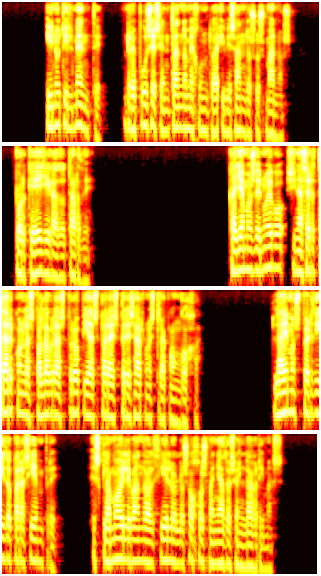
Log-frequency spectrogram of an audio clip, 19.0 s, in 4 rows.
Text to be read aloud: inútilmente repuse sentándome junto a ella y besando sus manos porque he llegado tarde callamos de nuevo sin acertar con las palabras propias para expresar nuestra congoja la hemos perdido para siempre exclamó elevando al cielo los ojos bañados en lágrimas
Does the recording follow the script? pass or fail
fail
